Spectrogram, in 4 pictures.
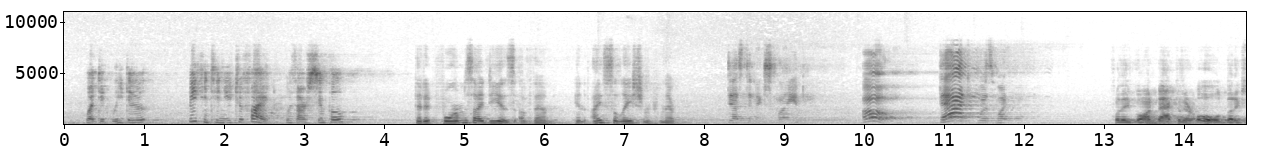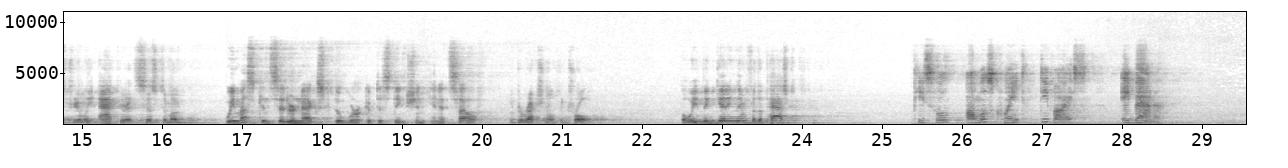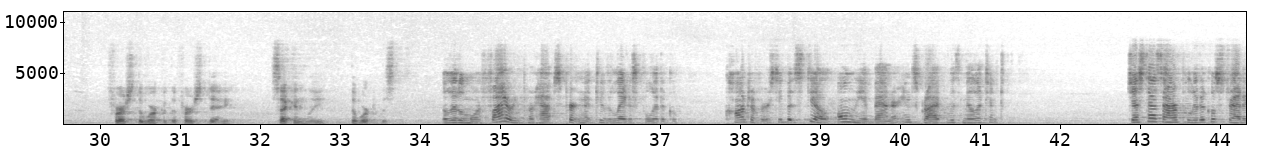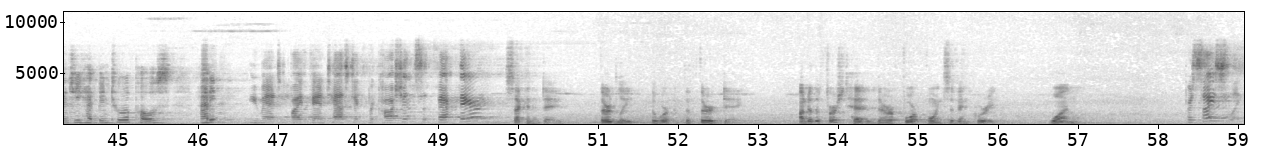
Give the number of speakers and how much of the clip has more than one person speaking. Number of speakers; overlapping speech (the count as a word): five, no overlap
